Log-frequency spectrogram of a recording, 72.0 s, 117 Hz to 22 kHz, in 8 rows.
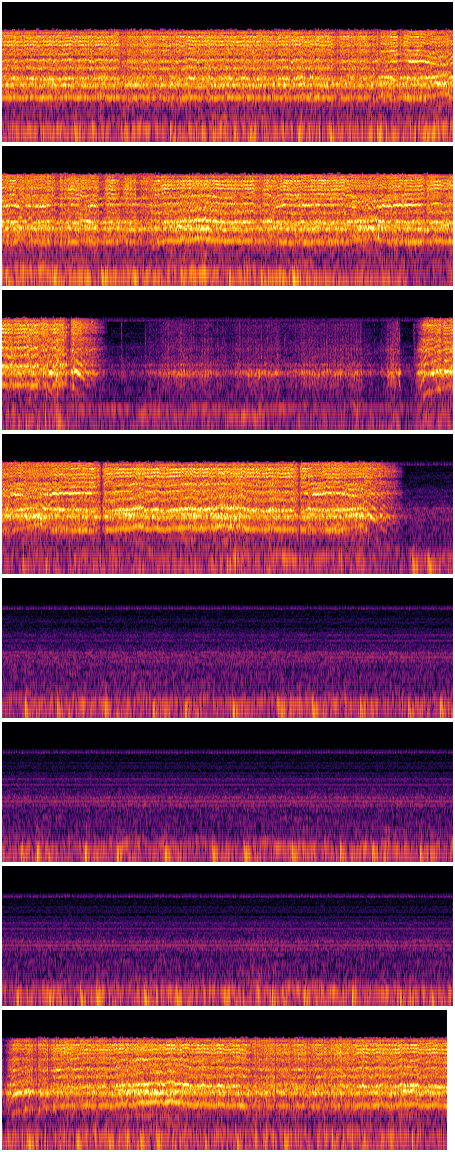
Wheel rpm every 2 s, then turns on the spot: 160, 160, 160, 160, 160, 160, 160, 160, 160, 120, 10, 30, 20, 110, 160, 160, 160, 30, 0, 0, 0, 0, 0, 0, 0, 0, 0, 0, 0, 0, 0, 40, 150, 160, 160, 160.
18-26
